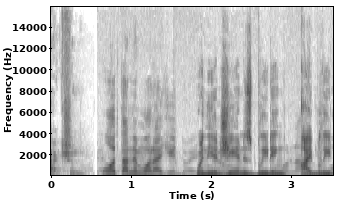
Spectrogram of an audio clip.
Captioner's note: through translator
